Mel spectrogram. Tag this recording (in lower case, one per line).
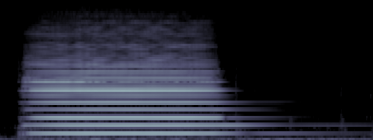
music
musical instrument
bowed string instrument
